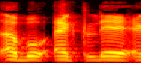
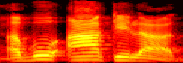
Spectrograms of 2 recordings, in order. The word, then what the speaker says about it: Abu Akleh: And not Abu Akleh. Akleh, that is all Western media propaganda. Abu Akila, that's the proper Arabic pronunciation.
